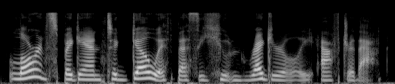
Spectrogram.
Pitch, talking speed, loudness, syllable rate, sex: 225 Hz, 150 wpm, -20 LUFS, 5.4 syllables/s, female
